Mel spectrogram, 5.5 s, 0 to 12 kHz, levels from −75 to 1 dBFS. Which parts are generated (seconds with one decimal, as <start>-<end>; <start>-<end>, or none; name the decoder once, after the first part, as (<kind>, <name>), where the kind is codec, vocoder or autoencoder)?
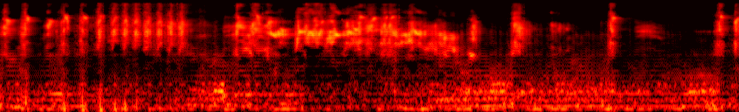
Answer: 0.0-5.5 (vocoder, Vocos)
